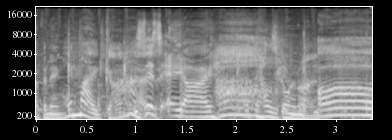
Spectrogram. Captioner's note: gasps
